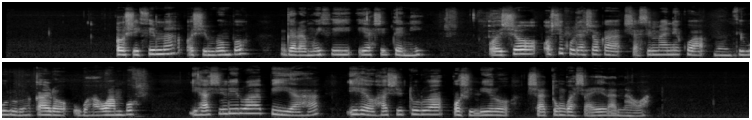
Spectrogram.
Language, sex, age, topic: Oshiwambo, female, 25-35, agriculture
